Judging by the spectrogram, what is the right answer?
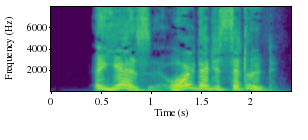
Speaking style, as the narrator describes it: he cried

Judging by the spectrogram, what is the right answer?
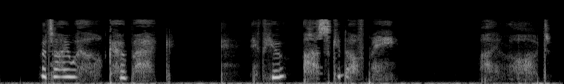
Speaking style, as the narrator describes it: her voice said, and then, in a smaller voice, a whisper that was barely there

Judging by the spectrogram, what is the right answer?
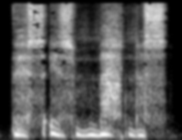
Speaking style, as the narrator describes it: he whispered against her ear

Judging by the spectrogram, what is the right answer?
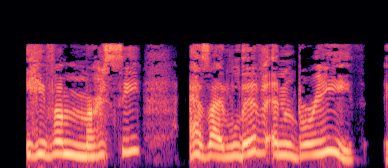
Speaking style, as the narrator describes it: exclaimed the fanged fan

